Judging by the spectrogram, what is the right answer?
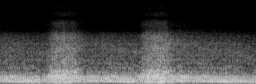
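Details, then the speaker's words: Honda Supra X 125 after oil-to-head lubrication repair and cam chain/timing reassembly: two quick throttle blips rise and fall cleanly, then steady even idle with no rattle or misfire; sounds strong but smooth, healthy. "Suaranya gahar sekali teman-teman. Tapi bobokannya adem kok. Tidak yang ngejoak-ngejoak, Guys."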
